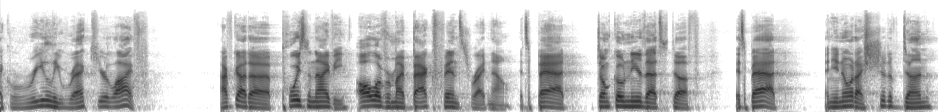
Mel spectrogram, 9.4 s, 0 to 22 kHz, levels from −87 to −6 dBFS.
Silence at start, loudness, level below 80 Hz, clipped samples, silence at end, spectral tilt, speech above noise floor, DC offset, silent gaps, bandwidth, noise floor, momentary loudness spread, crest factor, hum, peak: 0 s; -25 LUFS; -62 dBFS; under 0.1%; 0.1 s; -3.5 dB/octave; 52 dB; under 0.1%; none; 16 kHz; -78 dBFS; 10 LU; 24 dB; none; -4 dBFS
